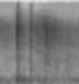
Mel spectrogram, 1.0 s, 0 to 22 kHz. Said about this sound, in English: There goes the Lewis gun number 2.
